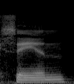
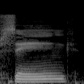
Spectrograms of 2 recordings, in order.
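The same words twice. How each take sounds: First: The final g sound is left off. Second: The final g sound is fully pronounced. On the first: "he'll be like saying" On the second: "instead of saying"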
